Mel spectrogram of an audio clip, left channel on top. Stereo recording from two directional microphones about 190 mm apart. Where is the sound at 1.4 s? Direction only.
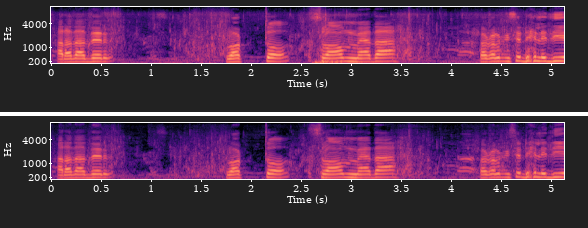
60° left (ahead or behind).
